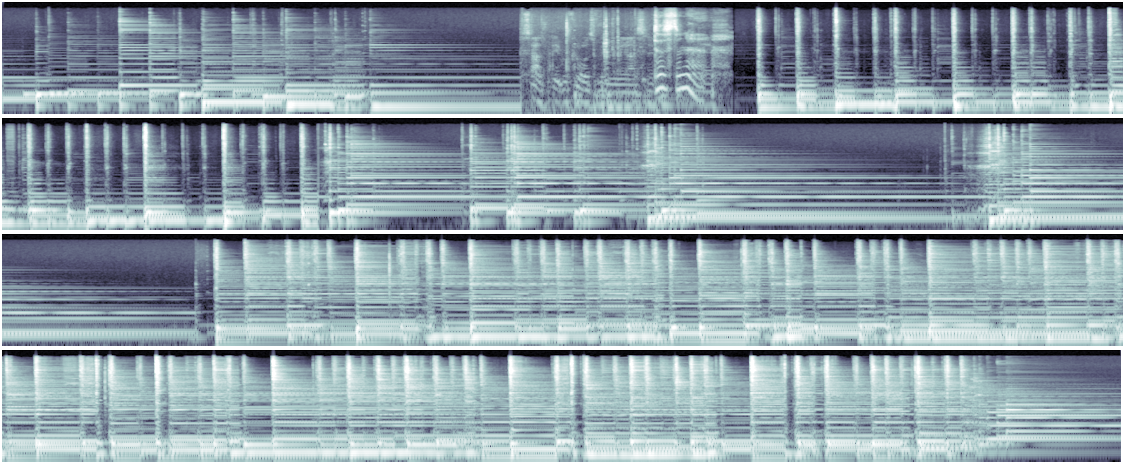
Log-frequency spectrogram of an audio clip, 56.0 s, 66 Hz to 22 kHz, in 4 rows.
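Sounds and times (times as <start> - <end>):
acoustic guitar strumming chords: 0.0 - 7.3, 9.4 - 56.0.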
